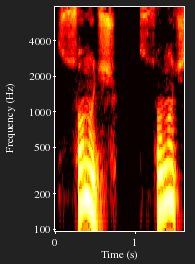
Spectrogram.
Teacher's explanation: соңғы буындағы дауысты дыбысымыз у, бұл yuvarlak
